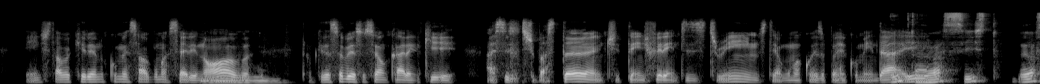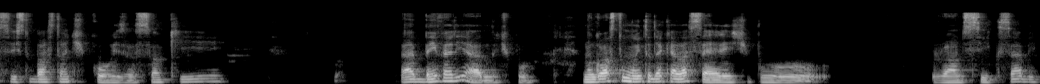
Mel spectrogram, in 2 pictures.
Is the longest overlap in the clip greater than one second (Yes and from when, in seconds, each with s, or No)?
No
